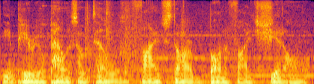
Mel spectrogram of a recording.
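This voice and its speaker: A man playing a cynical middle-aged American ex-cop in a noir video game, gravelly, deadpan and sardonic. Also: rumbling low, normal speed. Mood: grim, sardonic. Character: world-weary, cynical middle-aged male ex-cop antihero. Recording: loud music behind the voice.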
